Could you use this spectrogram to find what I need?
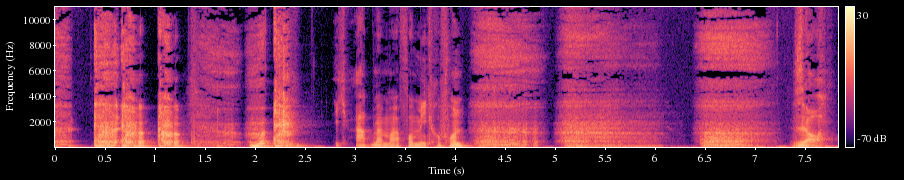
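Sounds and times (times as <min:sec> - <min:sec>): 
heavy coughing: 0:00.0 - 0:02.6
speech: 0:00.5 - 0:04.9, 0:07.4 - 0:07.8.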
